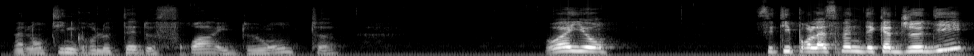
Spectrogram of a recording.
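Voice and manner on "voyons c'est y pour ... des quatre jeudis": much louder, coarse and mocking; loud old landlady. The landlady loudly demanding the rent. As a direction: bark at the girl for her rent.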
